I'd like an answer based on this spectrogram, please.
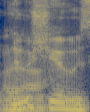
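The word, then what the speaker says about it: Nu Shooz: But New Shoes, and it's spelled N-U space S-H-O-O-Z.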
